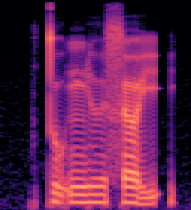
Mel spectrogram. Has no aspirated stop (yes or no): yes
